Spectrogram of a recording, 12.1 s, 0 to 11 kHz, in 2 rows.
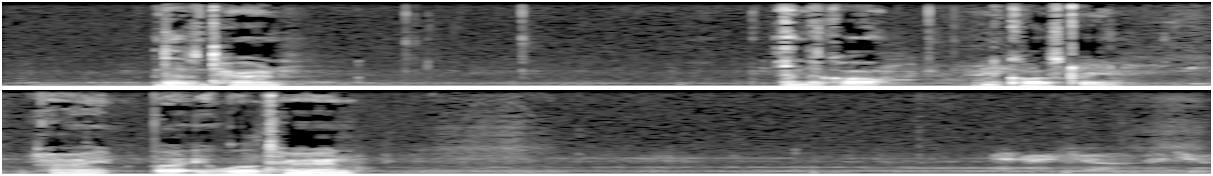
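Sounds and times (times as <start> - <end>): background hiss: 0.0 - 12.0
faint hum: 0.0 - 12.0.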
